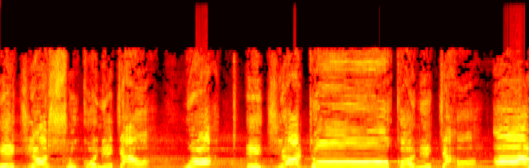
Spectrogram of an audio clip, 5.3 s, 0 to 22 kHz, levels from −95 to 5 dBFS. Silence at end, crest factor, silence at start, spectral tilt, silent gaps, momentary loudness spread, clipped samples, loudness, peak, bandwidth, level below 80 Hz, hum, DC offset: 0 s; 12 dB; 0 s; -1 dB/octave; none; 10 LU; 0.2%; -12 LUFS; 0 dBFS; 16.5 kHz; -44 dBFS; none; under 0.1%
